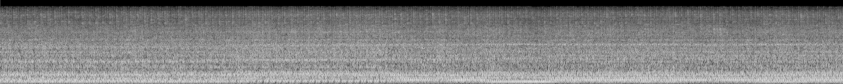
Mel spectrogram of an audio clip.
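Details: Small single-cylinder engine in very cold weather, after a rough cold start at full throttle, settles into a steady, even idle with a constant low drone and no knocks or misses; normal idle.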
